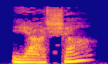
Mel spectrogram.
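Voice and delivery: put-on soft, questioning old man; lightly voiced frail grandfather, softly asking; a hint of a dying old man; weak grandfather. A narrator's reading.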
